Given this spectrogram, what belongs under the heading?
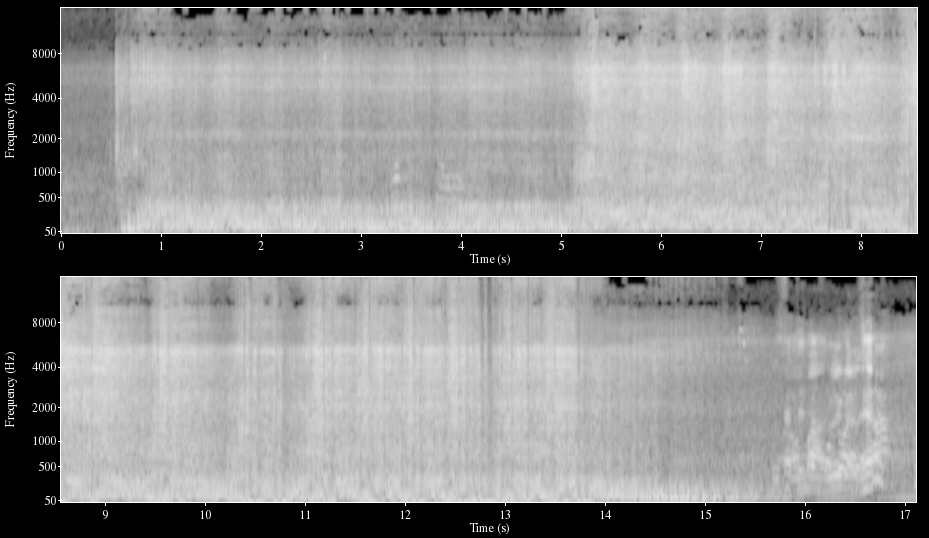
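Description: A motorcycle engine fitted with an aftermarket cylinder kit is started in a mechanic's workshop. It catches quickly and runs loud and close, revving hard through the middle, then drops back toward idle at the end.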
